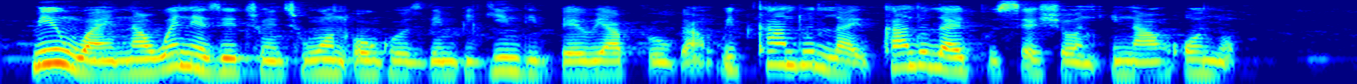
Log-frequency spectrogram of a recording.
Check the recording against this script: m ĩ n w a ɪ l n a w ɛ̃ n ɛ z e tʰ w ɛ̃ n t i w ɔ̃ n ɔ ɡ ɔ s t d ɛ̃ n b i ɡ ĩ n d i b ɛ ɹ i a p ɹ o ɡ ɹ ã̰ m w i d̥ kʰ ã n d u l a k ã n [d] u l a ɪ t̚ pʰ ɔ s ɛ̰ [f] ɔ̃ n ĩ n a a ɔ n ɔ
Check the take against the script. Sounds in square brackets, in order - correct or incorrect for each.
correct, incorrect: ʃ

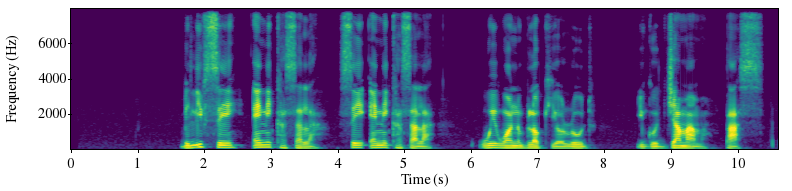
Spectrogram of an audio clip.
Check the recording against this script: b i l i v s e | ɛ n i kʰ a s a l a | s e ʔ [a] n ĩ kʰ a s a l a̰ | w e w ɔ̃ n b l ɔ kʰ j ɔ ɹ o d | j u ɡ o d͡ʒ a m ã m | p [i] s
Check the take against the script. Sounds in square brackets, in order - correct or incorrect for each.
incorrect: ɛ, incorrect: a

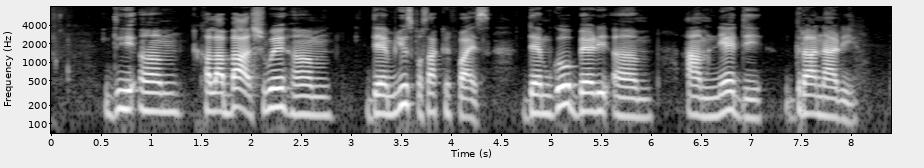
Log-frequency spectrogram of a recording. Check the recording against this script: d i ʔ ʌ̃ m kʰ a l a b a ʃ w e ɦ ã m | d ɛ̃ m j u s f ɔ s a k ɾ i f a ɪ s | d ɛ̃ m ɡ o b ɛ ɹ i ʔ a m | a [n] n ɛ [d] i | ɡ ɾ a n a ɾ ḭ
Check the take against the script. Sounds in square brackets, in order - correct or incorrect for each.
incorrect: m, correct

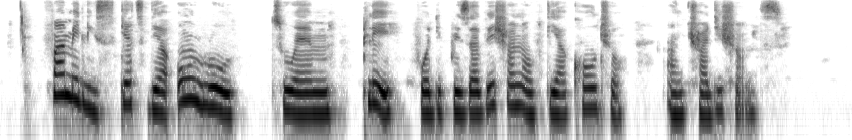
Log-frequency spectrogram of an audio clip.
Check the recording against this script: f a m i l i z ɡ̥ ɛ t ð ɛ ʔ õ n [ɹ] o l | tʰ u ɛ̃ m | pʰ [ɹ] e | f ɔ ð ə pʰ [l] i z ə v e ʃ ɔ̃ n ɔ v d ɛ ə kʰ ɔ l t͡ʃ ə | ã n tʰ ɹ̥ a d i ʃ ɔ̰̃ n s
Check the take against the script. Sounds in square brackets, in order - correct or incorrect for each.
correct, incorrect: l, incorrect: ɹ

